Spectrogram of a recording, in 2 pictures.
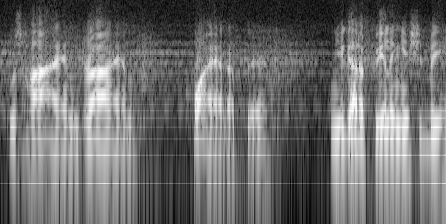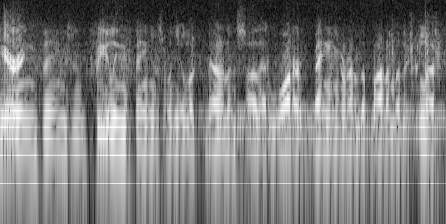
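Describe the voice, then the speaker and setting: A muffled old radio recording with music behind it features an actor as a hard-boiled private detective. He is very low in pitch, deadpan and cynical. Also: brisk, close to an everyday voice. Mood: wry narrating. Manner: deadpan, clipped, sardonic. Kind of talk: 1940s radio noir acting and narration.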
